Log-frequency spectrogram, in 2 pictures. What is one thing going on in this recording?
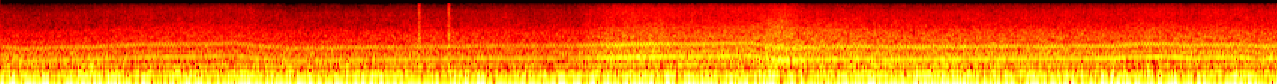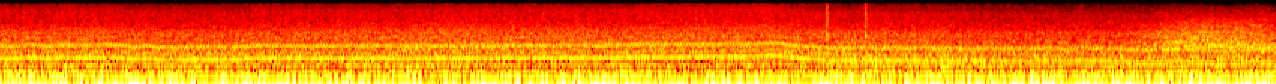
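A racing car engine drones steadily, its pitch dipping briefly with gear changes.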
